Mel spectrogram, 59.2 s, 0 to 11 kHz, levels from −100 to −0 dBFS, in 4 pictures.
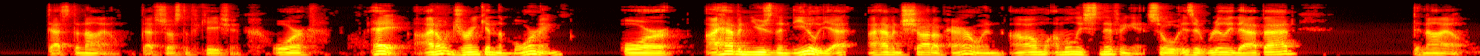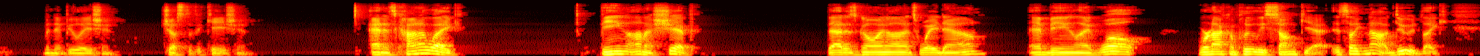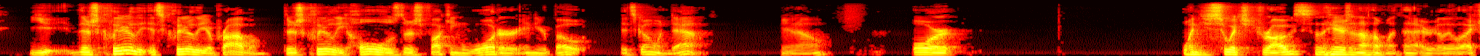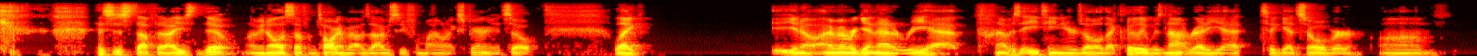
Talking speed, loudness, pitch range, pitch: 150 wpm, -25 LUFS, 100-130 Hz, 115 Hz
